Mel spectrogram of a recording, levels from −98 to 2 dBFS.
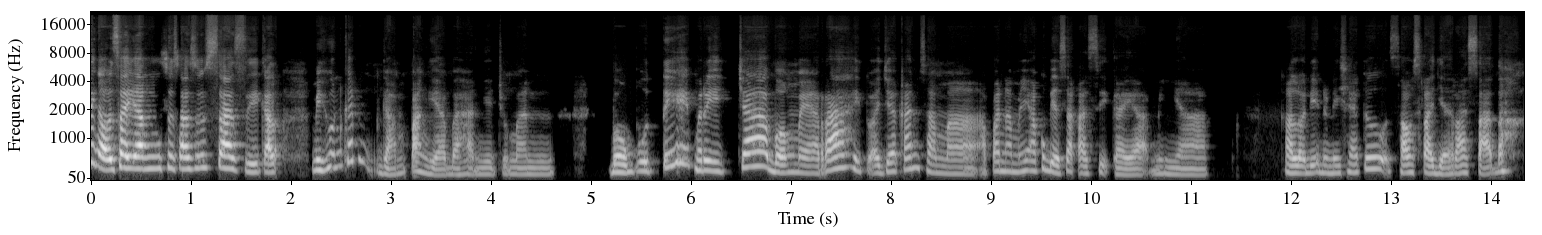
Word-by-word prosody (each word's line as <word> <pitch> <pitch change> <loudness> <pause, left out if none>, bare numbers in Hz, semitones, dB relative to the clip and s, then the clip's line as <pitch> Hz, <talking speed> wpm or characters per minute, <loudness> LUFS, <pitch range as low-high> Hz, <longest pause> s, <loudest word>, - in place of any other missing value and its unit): enggak 255 -2 +11
usah 295 +1 +9
yang 280 -1 +9
susah-susah 290 +2 +4
sih. 195 -1 -2
Kalo 200 -2 +3 0.3
mihun 295 +7 +1
kan, 445 - -1 0.2
gampang 195 - -4
ya, 135 - -4
bahannya, 145 0 -9
cuma 150 -1 -11 0.9
bawang 195 +1 +2
putih, 270 - -2
merica, 240 +9 +2
bawang 195 -1 +1
merah, 235 - +2
itu 230 - -12
aja 180 +4 -3
kan, 265 +2 -2
sama, 165 - -6
apa - - -8
namanya, 215 +2 -6
aku - - -6
biasa 175 -2 -1
kasih 170 +2 -7
kayak 140 -1 -4
minyak, 140 -4 -9 0.8
kalau 175 -1 +2
di 180 - -5
Indonesia 175 +2 -7
itu 270 +3 -2
Saus 185 0 -1
Raja 165 -2 -1
Rasa 185 +1 -3
tuh. - - -3
200 Hz, 150 wpm, -25 LUFS, 170-270 Hz, 0.9 s, enggak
